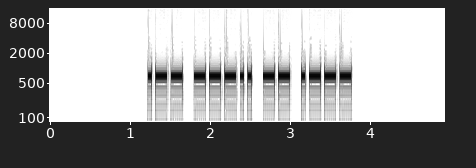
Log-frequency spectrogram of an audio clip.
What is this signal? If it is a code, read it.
Morse code, heard as a keyed tone, about 25 wpm, 700 Hz. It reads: W8MJ
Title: USA Call Signs - 4 Characters - 4x Character Spacing - 25wpm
